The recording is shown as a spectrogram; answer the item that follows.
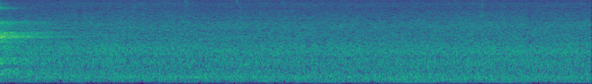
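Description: Steady background noise: an even hiss with a faint low hum underneath, unchanging throughout, with no distinct events.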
